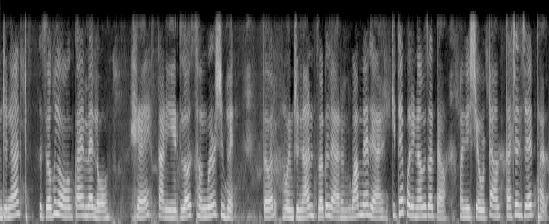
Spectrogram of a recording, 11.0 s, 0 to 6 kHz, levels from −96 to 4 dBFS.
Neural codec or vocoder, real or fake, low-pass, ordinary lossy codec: codec, 16 kHz, 1 kbps, FreqCodec, larger model; fake; 5.4 kHz; none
